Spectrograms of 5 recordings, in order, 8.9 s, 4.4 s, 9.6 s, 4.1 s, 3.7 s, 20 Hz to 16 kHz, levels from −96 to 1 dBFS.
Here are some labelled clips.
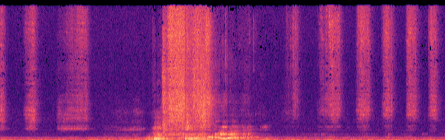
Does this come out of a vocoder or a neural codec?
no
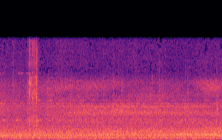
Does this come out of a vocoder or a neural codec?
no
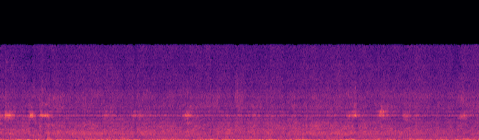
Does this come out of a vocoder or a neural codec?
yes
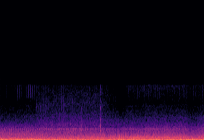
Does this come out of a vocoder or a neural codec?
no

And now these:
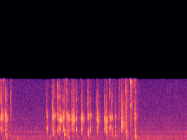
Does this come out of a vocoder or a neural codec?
no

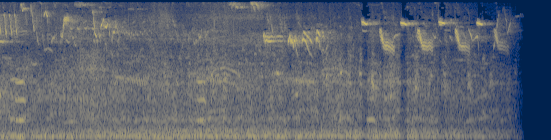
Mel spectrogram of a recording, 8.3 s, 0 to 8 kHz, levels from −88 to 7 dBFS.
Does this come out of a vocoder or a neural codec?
no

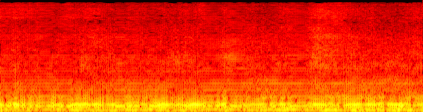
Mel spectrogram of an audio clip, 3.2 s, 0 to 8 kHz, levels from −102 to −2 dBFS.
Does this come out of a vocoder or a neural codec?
yes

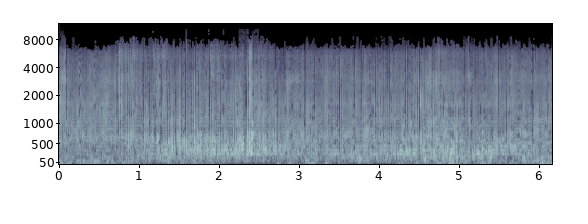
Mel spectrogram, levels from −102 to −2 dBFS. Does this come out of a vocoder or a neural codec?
yes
